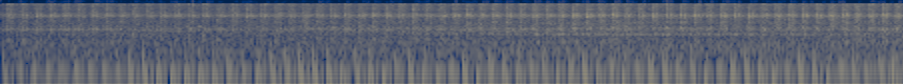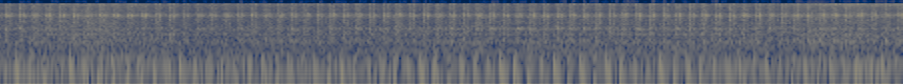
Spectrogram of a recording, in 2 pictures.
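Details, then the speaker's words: Yamaha Jupiter Z (similar to Vega, Crypton) at idle with a fast, even metallic rattle, about four per second: a loose, slack timing (cam) chain chattering against its guides. "jadi ya seperti inilah suara raneng jika sudah mengalami kendur pada motor Jupiter Jet atau yang sejenisnya seperti sekali lagi PK dan Krypton"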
